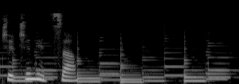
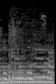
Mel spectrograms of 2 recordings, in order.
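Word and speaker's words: Chichén Itzá: The name is spelled Chichen Itza in Spanish, and the accents are sometimes maintained in other languages to show that both parts of the name are stressed on their final syllable.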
